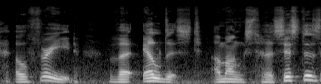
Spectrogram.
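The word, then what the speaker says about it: Elfriede: Elthreed. Why do I pronounce that like a TH? Elfried, the eldest amongst her sisters and leader of the Sable Church, bestowed the sword to her knight.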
